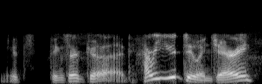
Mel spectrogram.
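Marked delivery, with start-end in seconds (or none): none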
